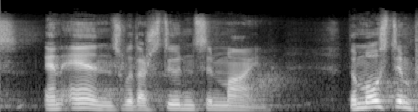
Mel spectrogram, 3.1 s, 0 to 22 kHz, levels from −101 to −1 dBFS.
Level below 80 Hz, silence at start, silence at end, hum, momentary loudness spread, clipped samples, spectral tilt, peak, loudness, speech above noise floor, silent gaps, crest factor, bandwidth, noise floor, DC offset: -80 dBFS; 0 s; 0 s; none; 9 LU; under 0.1%; -3.5 dB/octave; 0 dBFS; -18 LUFS; 37 dB; none; 18 dB; 13.5 kHz; -55 dBFS; under 0.1%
